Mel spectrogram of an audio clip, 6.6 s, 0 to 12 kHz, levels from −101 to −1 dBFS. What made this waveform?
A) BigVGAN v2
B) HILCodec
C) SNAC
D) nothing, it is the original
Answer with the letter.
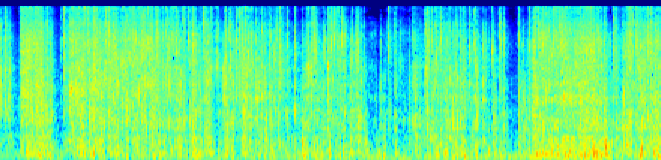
D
